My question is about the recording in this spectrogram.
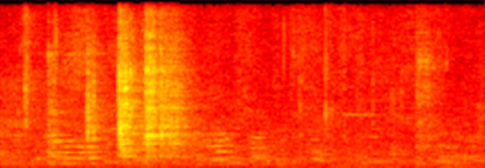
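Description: Indistinct chatter of many children's voices in a large hall, with a brief louder noise about a second in.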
